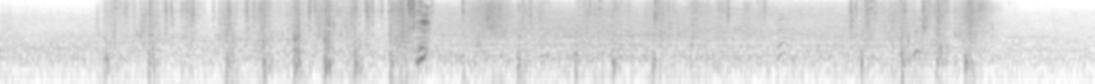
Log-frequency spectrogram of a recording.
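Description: Footsteps crunch on gravel at a brisk pace.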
